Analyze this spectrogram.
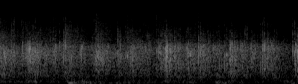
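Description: A crowd claps steadily for a few seconds, a dense, even patter of many hands with no pause or build, at moderate loudness.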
